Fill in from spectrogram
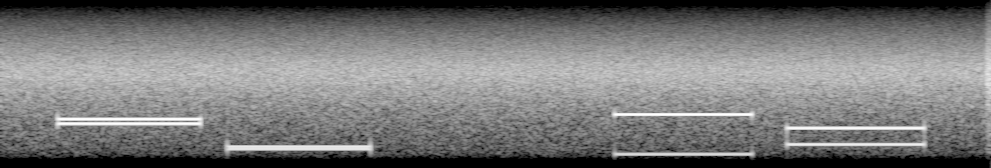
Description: Aircraft SELCAL, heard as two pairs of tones, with radio hiss and a squelch burst at the end. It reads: MP-DE AQ-FL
